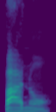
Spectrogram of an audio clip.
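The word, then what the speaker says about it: paano: It's technically when there are two vocab or when there are two vowels together you say them separately. But when speaking quickly, Filipinos just say pano.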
